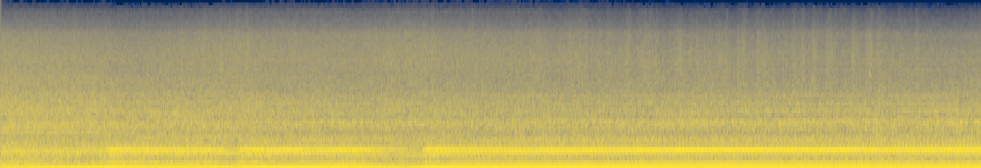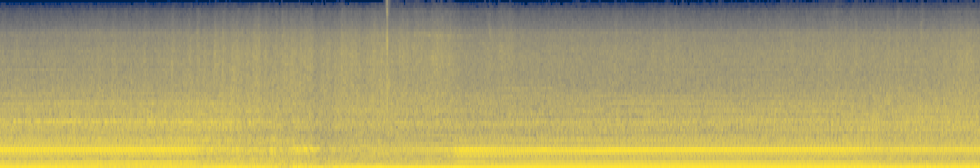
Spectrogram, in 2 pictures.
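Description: Jeep Renegade's engine running steadily as the SUV drives slowly along a narrow forest road. Its steady drone eases off and changes pitch for a few seconds about two-thirds of the way through, then settles back.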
